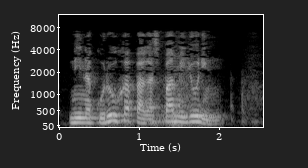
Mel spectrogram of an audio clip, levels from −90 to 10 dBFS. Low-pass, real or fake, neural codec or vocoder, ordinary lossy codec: 7.2 kHz; real; none; MP3, 32 kbps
